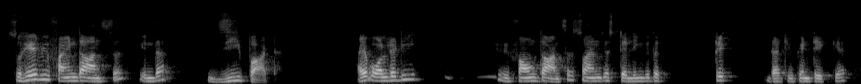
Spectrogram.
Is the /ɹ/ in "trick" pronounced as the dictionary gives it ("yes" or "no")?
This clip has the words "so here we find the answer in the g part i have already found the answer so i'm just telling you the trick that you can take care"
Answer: yes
